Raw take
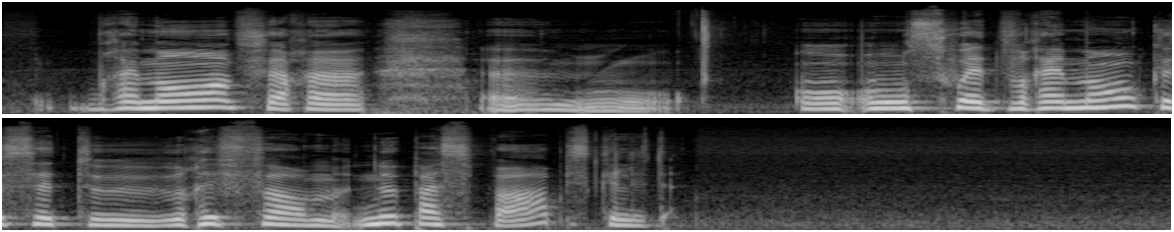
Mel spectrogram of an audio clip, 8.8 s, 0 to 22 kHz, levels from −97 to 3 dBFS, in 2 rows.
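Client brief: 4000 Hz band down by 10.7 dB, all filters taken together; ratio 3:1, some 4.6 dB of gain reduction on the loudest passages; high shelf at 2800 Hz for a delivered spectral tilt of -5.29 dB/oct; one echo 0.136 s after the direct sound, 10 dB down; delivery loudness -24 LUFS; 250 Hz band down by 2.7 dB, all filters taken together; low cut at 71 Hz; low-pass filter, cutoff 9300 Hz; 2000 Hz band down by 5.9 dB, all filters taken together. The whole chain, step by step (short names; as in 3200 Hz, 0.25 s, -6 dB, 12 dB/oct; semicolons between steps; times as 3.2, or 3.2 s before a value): HPF 71 Hz; LPF 9300 Hz; bell 250 Hz -3 dB; bell 2000 Hz -4 dB; high shelf 2800 Hz -7.5 dB; bell 4000 Hz -7 dB; compressor 3:1, threshold -23 dBFS; echo 0.136 s -10 dB; gain +4.5 dB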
